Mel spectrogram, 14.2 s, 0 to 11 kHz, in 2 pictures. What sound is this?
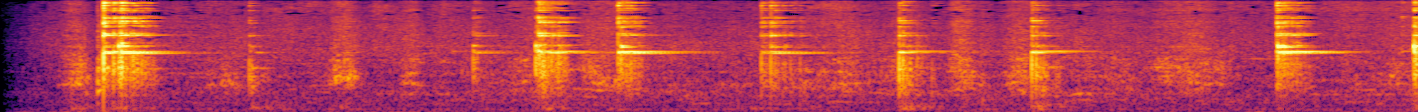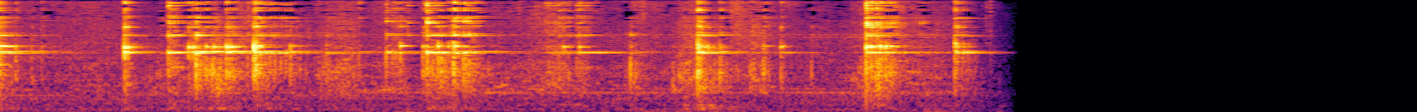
Glass bottles clinking.
Recorded on Zoom H4n.
Close perspective, inside.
